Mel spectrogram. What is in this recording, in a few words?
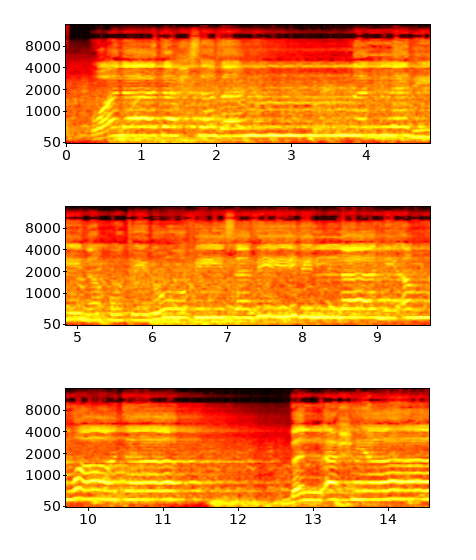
islamic, naat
